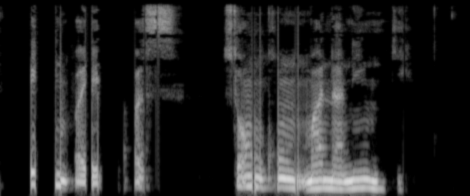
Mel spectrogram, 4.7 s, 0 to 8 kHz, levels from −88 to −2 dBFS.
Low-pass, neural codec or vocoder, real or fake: 7.2 kHz; none; real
